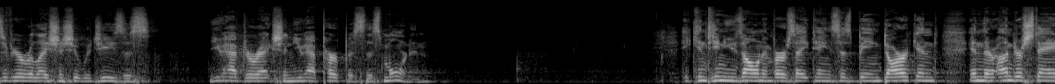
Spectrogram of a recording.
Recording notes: Recorded at Highland Baptist Church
